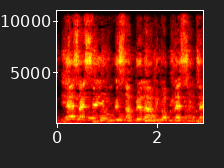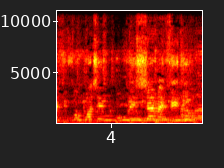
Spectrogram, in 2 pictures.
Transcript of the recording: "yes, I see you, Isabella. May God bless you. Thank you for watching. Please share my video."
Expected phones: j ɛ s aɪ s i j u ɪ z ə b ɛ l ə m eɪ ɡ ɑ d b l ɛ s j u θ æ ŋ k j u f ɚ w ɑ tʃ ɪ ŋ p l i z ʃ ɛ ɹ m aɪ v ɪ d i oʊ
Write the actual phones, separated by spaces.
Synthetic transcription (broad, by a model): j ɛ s aɪ s i j u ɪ s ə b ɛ l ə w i ɡ ɑ d b l ɛ s j u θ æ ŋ k j u f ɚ w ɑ tʃ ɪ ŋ p l i z ʃ ɛ ɹ m aɪ v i d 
